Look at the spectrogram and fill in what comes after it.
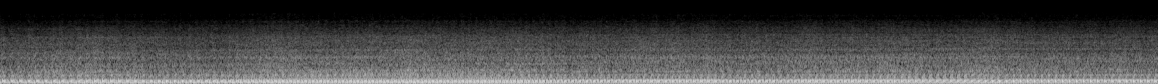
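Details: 1985 Yamaha Virago 750 V-twin after riding: steady, fast, even thumping idle held well above normal speed, with no clear popping; owner suspects a lean mixture or leftover Sea Foam in the fuel, unconfirmed.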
